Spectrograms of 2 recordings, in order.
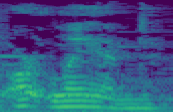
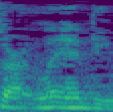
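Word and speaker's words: Art Lande: I thought it was Artland, silent E, but it's Artlandy with the E.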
